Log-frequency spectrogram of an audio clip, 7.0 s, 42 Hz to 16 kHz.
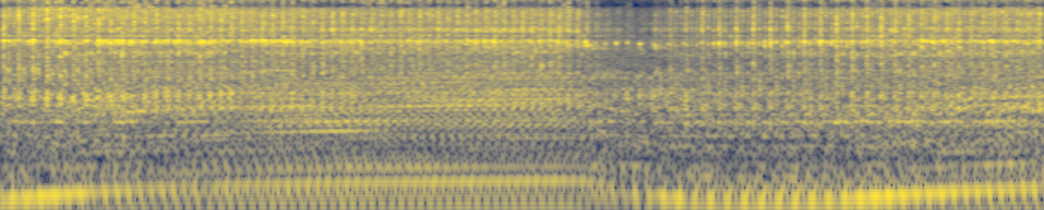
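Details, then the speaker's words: Detroit 6V92 diesel in an MCI bus conversion, cold start despite a block heater: chugging with a sharper, higher-pitched, almost ticking edge on each pulse from a partly lost exhaust manifold gasket. "xhaust leak is and listen for the sound it's going to be a higher pitched almost ticking sound"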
